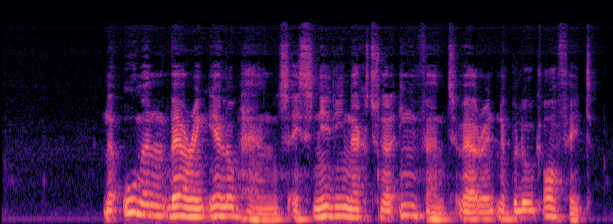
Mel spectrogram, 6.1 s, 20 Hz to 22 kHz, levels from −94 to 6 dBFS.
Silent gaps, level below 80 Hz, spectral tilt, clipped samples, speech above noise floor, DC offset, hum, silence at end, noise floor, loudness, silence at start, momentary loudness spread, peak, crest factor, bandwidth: none; -58 dBFS; -7.5 dB/octave; under 0.1%; 42 dB; under 0.1%; none; 0.25 s; -60 dBFS; -19 LUFS; 1.05 s; 8 LU; 0 dBFS; 18 dB; 11 kHz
